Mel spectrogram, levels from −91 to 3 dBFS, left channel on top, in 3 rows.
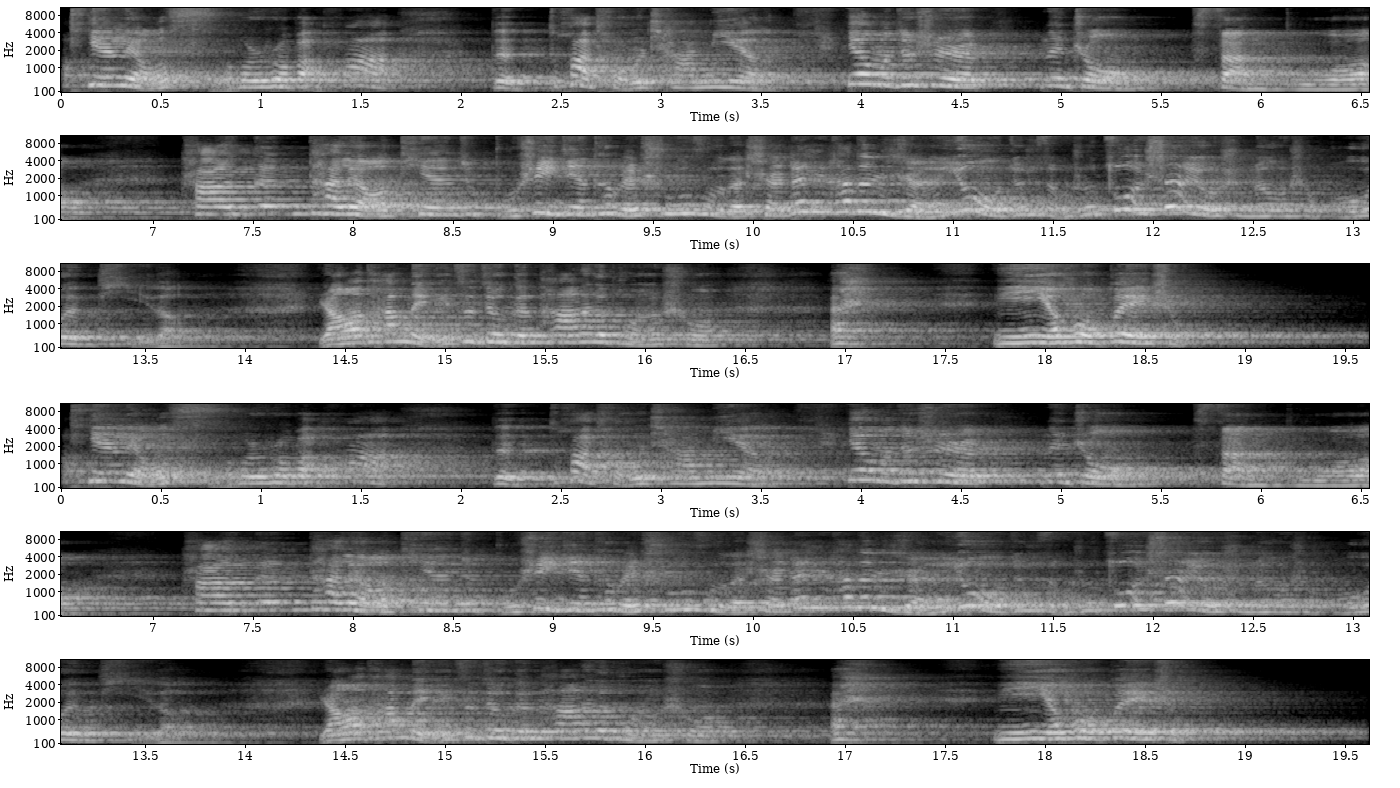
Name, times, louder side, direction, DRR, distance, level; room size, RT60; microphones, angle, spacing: voice 1, 0.1-4.6 4.9-5.4 5.8-6.6 7.1-13.7 14.0-16.6 16.9-17.2 17.5-18.7, left 3 dB, 30° left, 3 dB, 0.6 m, -21 dB
16.5 x 8.5 x 2.9 m, 2.5 s
head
